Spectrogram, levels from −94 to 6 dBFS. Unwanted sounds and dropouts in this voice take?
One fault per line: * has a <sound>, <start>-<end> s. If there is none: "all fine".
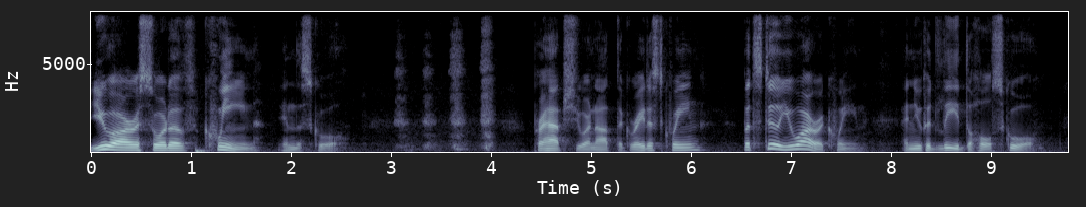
* has a sniff, 3.0-4.1 s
